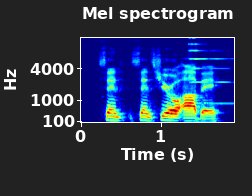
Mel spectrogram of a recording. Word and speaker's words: Sanshiro Abe: Of course, she plays 4-3-2-1 at the D1 tournament. Name the other wrestler who also plays 4-3-2-1. – Shanshuri Abe, unless I'm saying that wrong. Penn State. – That's Sanshiro Abe.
